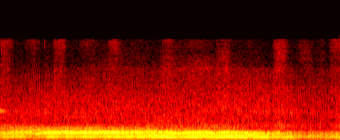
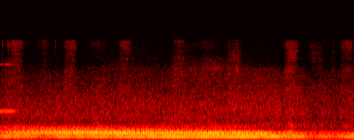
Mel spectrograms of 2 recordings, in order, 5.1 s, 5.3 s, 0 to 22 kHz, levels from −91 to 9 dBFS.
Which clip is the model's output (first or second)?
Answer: first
